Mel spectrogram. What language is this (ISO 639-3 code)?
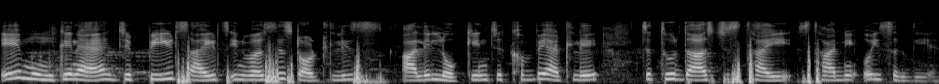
doi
